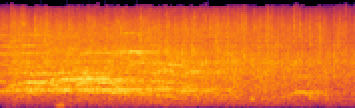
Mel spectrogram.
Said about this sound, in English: Round of applause if you have kids. That's pretty good. Round of applause if you don't have kids.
